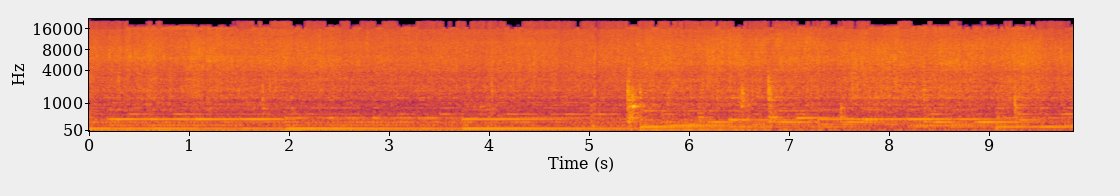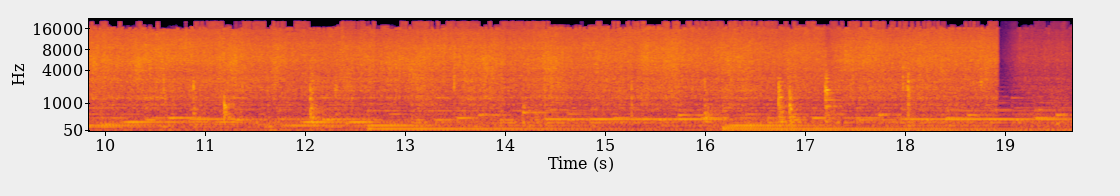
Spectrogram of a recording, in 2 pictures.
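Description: Mutton donne biryani ingredients sauté in a pan with mint leaves soon to follow, making a loud, continuous close sizzle with repeated stirring scrapes and occasional knocks.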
